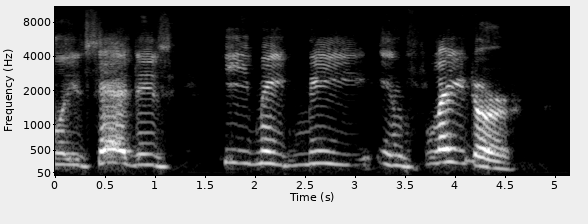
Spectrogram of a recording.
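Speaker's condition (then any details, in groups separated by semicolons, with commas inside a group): Cerebral palsy; since birth, born not breathing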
